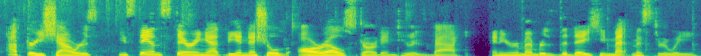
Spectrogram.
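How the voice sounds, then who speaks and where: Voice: medium pitch, a little mellow. A narrator reading scripted scene descriptions for an audio drama.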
